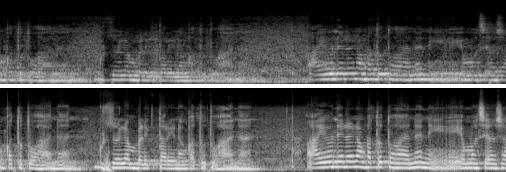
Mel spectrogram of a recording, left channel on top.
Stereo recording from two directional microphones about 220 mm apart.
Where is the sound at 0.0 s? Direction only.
30° right (ahead or behind).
